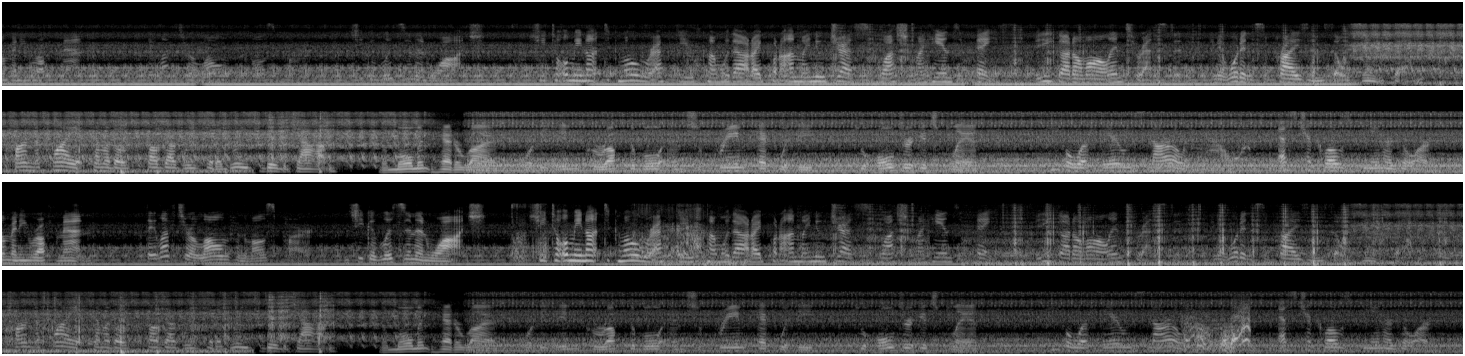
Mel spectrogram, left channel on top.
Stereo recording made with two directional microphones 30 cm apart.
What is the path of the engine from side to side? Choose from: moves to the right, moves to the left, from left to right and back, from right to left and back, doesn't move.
doesn't move.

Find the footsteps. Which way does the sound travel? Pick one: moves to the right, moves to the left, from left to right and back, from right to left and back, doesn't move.
from left to right and back.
